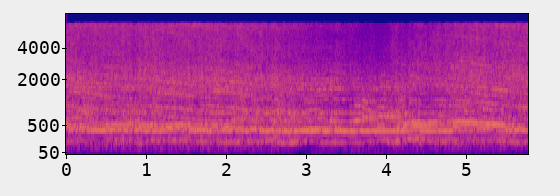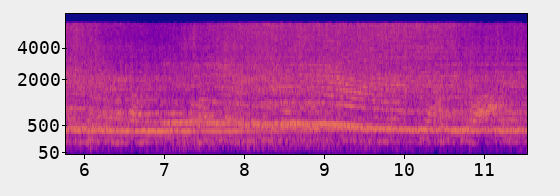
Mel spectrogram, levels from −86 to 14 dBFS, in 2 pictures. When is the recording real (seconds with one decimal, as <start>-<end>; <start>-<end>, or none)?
0.0-2.7; 4.3-7.7; 8.3-11.5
